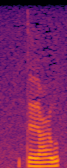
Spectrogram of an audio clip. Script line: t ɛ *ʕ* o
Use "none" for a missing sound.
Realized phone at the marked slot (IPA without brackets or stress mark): ʕ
